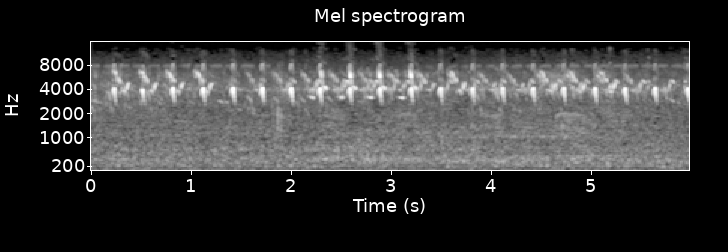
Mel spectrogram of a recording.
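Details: Wood sandpiper at Hoskote Lake on the outskirts of Bangalore, Karnataka, on its wintering grounds near return migration, calling with sharp high single notes about three per second, overlaid by fainter twittering from other birds.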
